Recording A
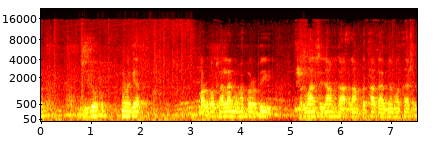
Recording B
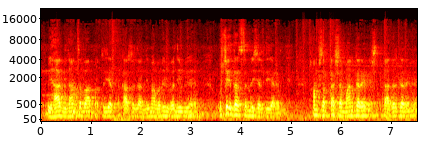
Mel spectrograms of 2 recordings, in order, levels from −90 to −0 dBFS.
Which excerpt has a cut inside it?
A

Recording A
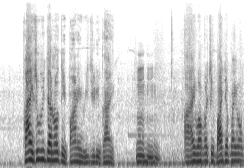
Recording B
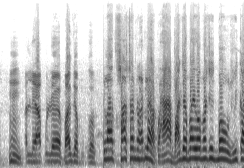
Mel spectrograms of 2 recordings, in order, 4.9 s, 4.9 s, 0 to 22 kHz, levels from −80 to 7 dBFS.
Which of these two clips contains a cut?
B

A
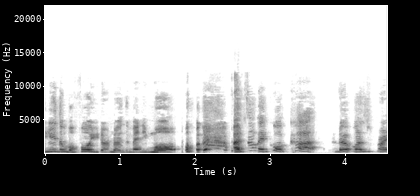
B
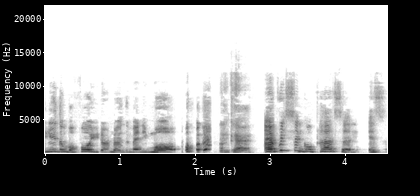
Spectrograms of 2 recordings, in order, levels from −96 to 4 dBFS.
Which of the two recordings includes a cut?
B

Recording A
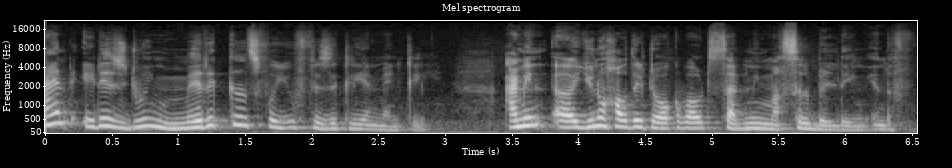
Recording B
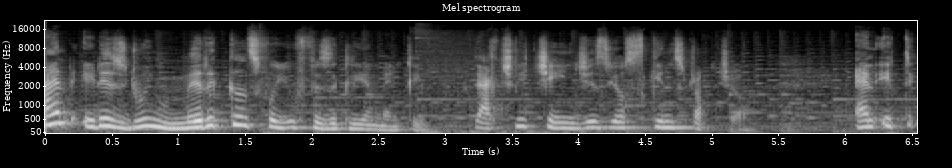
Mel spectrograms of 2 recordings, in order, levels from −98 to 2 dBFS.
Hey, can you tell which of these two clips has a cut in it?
B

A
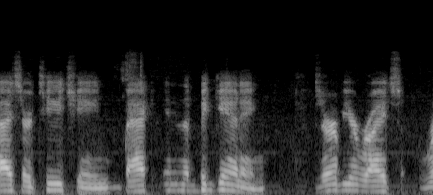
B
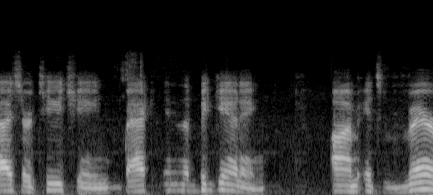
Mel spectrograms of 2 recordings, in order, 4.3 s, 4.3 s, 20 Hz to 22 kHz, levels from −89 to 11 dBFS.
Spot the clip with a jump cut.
A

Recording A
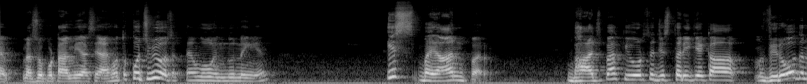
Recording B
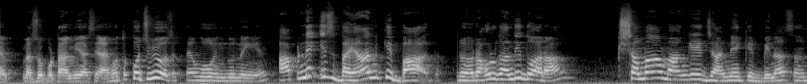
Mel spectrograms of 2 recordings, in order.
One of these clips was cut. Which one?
B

